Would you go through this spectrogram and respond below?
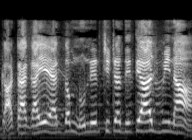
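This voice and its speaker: A man's voice: very high-pitched, fairly even intonation, fast, bright, forceful tone. A man voicing a miserly, suspicious, irritable old man in a comic cartoon, exclaiming and grumbling to himself. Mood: angry. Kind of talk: Bengali comic cartoon dialogue. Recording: music bed behind the voice.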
